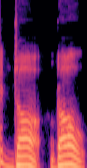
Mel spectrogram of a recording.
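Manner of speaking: "डॉ" with a rounded aw, "daw"; correct first syllable. Shown as a demonstration. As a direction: drill "डॉ" as a separate DAW. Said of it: "डॉटर नहीं". ("डॉ" کو گول آواز میں "ڈَو" کہنا)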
